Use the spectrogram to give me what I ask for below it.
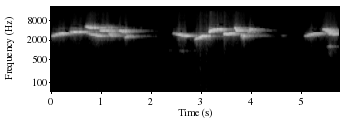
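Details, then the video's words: Noisy, nimble 'ngeroll' song of a pied bushchat (decu): three bursts of rapid high warbling and twittering, each around two seconds, separated by short silences; nothing else audible. "Sangat Ngeroll!!! DECU sangat gesit suara sangat berisik"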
